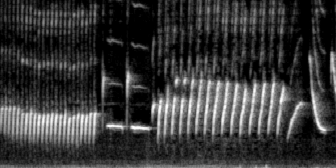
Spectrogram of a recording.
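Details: Emotive canary song used as a prompt for learning young canaries: a rapid buzzy roll, brief steady whistled tones, a second fast trill, then sharp swooping notes.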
